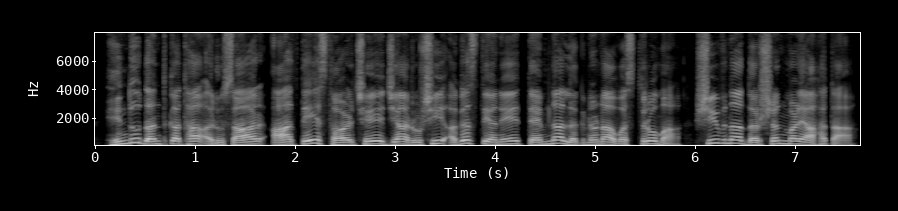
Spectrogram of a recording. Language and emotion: Gujarati, neutral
